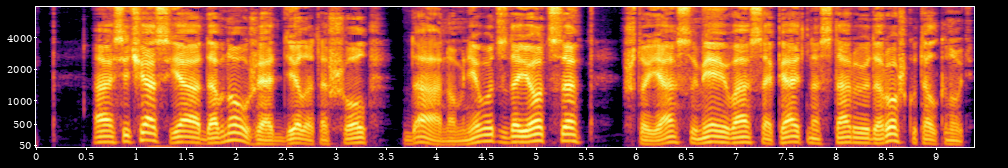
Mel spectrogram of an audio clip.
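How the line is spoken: Plain. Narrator (Russian): сказал Дирк Хаттерайк

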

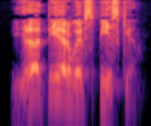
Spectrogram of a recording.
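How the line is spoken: Deep bass voice. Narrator (Russian): пробасил сержант Ромео

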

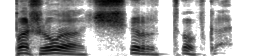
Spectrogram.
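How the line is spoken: Grumbling. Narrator (Russian): буркнул он

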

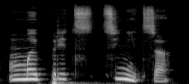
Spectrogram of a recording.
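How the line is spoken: Trembling voice. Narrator (Russian): дрожащим голосом выдала я

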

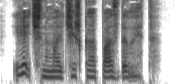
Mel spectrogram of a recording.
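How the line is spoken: Whisper. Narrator (Russian): прошептала

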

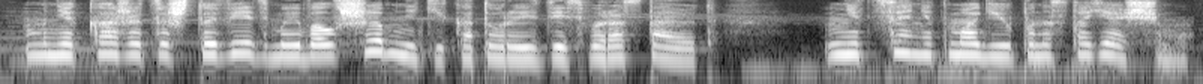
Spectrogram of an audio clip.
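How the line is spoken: Quiet. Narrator (Russian): тихо сказала она

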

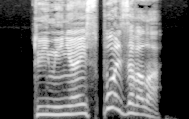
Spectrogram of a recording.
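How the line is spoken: Hateful yelling. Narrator (Russian): орал Марей с ненавистью

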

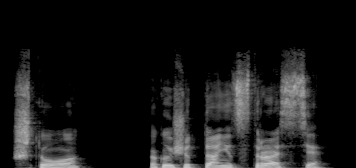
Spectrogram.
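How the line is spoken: Irritated growl. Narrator (Russian): Невольно перешел на рычание леший

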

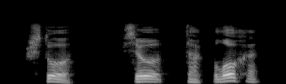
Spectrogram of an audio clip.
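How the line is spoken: Trembling voice, question. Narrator (Russian): дрожащим голосом спросила Ленка

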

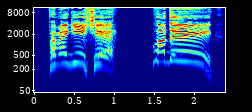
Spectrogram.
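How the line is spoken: Shouting. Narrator (Russian): кричал Роден

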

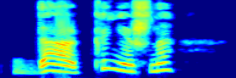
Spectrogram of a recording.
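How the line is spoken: Hesitant, flat, muffled voice. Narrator (Russian): сказала она нерешительно, все еще бесцветным глухим голосом

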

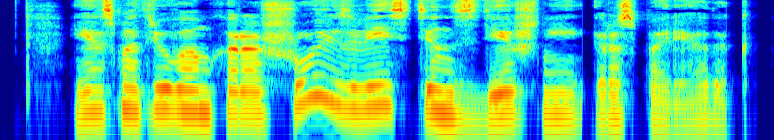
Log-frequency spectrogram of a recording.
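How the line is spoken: Plain. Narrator (Russian): сказала я

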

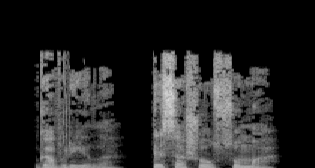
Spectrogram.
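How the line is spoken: Calm. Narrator (Russian): сказал Никита спокойно

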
